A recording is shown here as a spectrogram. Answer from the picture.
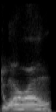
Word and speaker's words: Doiron: that right uh yeah it really depends where you are uh like daro if you're if you said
